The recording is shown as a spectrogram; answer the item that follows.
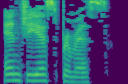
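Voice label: "angiospermous", British English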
